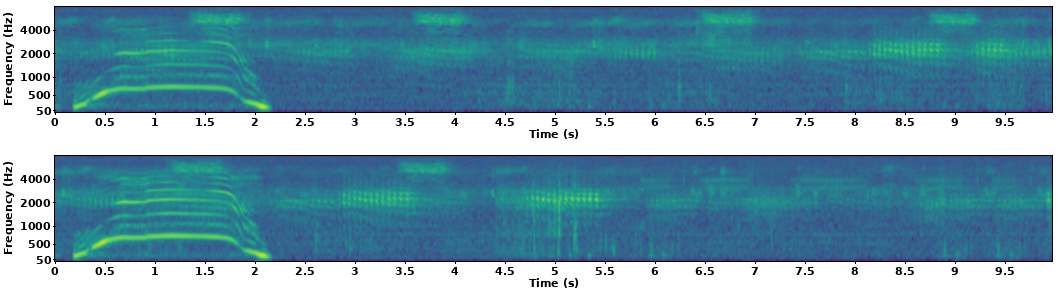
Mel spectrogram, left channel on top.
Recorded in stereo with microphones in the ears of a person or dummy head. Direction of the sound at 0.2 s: 30° right (ahead or behind).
